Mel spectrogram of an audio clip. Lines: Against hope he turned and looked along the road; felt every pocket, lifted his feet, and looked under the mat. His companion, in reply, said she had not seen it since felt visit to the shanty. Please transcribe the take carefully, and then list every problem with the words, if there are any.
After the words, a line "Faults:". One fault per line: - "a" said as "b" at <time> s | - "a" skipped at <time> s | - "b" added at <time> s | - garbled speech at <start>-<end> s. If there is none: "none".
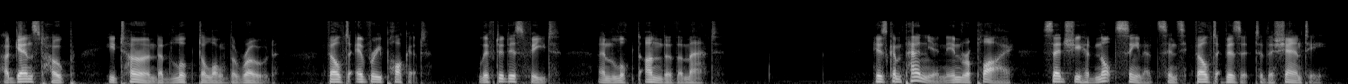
Against hope he turned and looked along the road; felt every pocket, lifted his feet, and looked under the mat. His companion, in reply, said she had not seen it since felt visit to the shanty.
Faults:
none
